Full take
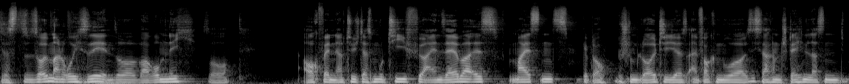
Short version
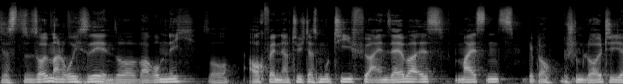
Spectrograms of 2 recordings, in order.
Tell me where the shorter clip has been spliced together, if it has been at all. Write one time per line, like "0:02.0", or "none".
0:02.4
